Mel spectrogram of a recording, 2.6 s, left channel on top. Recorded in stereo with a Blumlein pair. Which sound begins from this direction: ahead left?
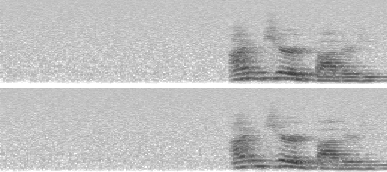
A woman speaking, at 1.5 s.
